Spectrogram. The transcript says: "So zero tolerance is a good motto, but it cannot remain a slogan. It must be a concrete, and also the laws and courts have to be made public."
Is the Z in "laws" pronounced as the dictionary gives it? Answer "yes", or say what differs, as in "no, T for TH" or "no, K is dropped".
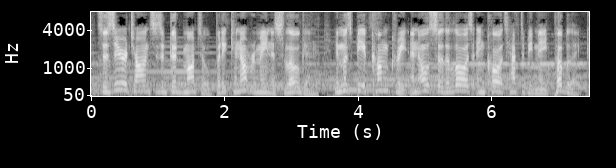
yes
